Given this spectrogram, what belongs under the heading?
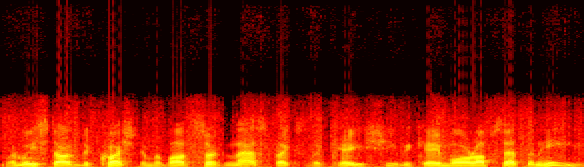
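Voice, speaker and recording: An actor playing a firm, determined police commissioner, formal and emphatic, in an old-time radio drama. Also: male voice, on the low side, big pitch swings, brisk. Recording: muffled, faintly noisy vintage radio recording.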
